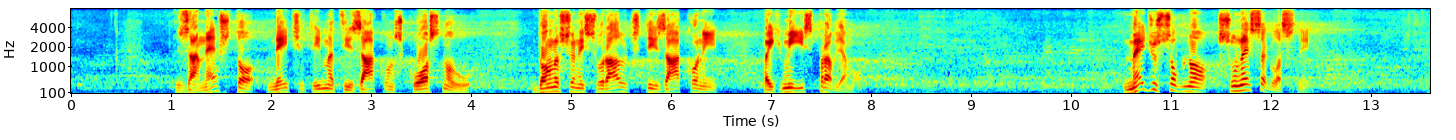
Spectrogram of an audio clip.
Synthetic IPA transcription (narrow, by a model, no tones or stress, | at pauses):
za̰ne̞ʃt̪o̞neːt͡ɕet̪eimat̪izaːko̞nskuo̞sno̰ʋṵ | d̪o̞no̞ʃe̞nisuɾaːzlit͡ʃi̥t̪izaːko̞ni | paixmiːispɾaʋʎa̰mo̰ | me̞d͡ʑuso̞bno̞sunesaɡlˠa̰snḭ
